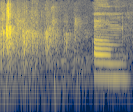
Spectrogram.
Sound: applause

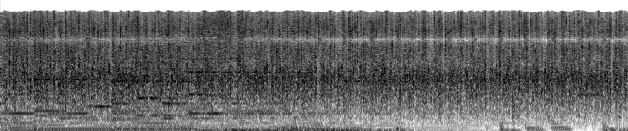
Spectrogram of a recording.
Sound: applause

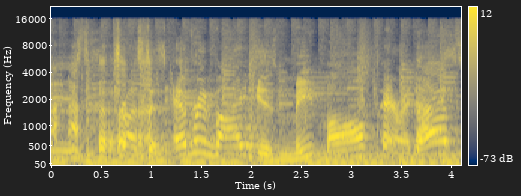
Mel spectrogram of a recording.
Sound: laugh

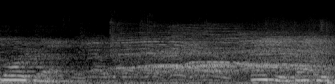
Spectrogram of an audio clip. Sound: crowd cheering

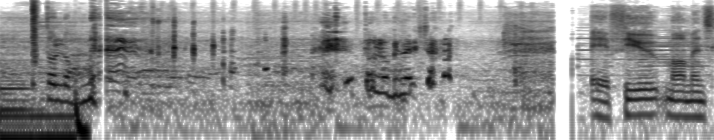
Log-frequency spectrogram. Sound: laugh

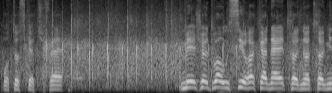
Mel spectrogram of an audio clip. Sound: applause

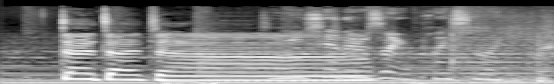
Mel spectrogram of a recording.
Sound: laughs

